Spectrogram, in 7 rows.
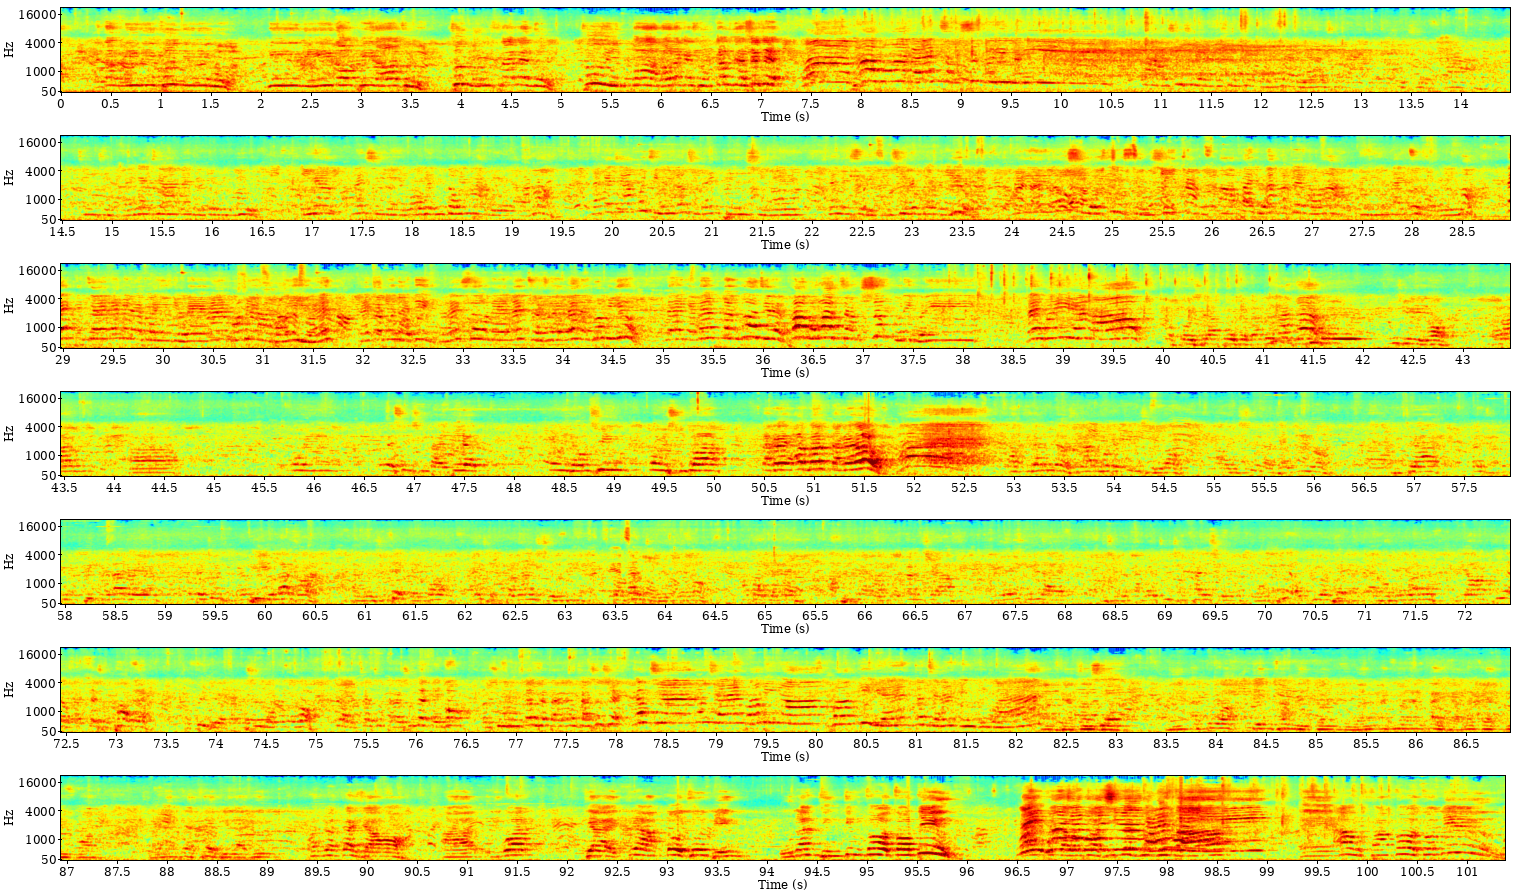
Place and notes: {
  "title": "Beitou, Taipei - wedding",
  "date": "2013-09-30 19:16:00",
  "description": "The wedding scene in the street, Sony PCM D50 + Soundman OKM II",
  "latitude": "25.13",
  "longitude": "121.50",
  "altitude": "11",
  "timezone": "Asia/Taipei"
}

